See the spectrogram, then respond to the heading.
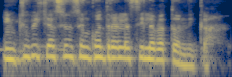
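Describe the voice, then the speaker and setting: A woman teacher giving an online class, asking patient questions and slowing down to spell out syllables. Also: fairly high pitch, warm tone, no room sound. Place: home room for an online class.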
